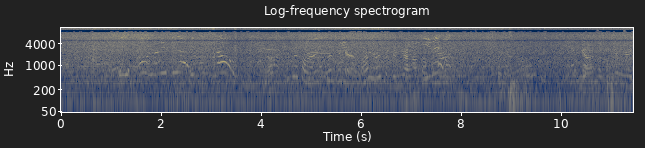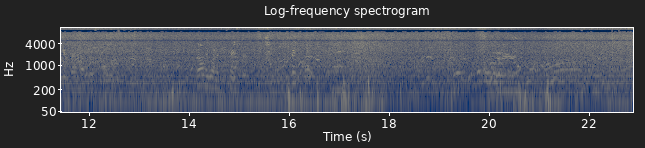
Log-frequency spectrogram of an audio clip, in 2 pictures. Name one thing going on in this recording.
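Waves surge and wash against rocks.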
